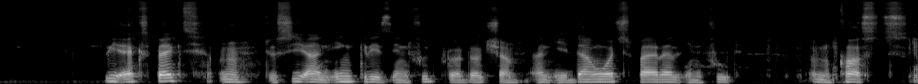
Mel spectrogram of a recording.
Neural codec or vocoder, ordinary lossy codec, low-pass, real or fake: autoencoder, 48 kHz, 128 numbers a frame, DAC-VAE, trained on Japanese speech; none; none; fake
